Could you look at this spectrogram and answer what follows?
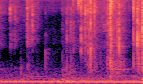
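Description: Plastic packaging around an exfoliating bath cloth crinkles and crackles up close as hands struggle to open it, a steady run of sharp rustles with a low background hum beneath.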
